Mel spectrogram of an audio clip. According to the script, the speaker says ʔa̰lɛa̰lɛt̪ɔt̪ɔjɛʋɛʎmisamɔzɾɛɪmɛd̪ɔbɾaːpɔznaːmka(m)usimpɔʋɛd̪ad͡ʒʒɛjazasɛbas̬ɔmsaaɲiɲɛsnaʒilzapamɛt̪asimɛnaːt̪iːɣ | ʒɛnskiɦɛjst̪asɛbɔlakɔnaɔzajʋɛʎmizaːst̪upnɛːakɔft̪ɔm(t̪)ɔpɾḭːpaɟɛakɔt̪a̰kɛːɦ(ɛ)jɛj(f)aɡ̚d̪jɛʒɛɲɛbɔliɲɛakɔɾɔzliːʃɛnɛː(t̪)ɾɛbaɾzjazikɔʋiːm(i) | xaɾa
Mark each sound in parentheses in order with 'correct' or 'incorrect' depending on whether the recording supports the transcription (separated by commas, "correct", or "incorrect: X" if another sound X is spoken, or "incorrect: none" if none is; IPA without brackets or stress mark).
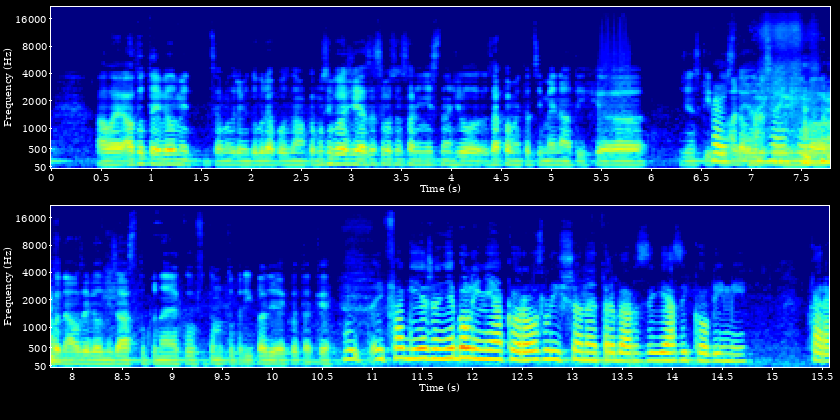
correct, correct, correct, correct, correct, correct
